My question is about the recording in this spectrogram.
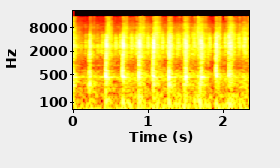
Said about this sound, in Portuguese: M se posiciona na porta de uma casa e bate.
